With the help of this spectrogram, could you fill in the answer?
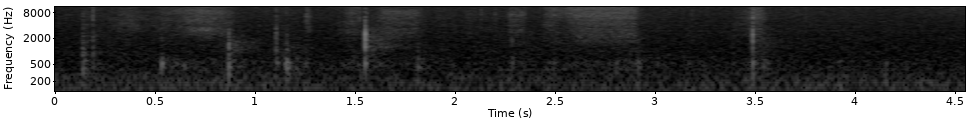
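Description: Fingers rub the paper pages of a large open hardcover book and flip one over. Soft, airy rustling carries several brief, crisp paper ticks over a quiet low hum.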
